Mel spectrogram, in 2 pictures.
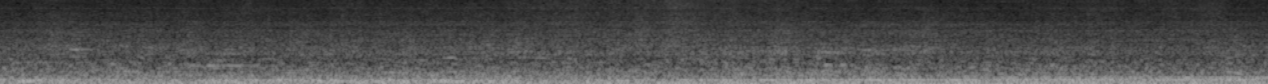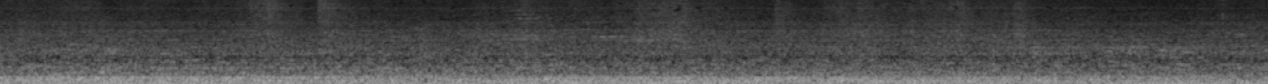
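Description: Supermarket ambience: the steady, low droning hum of open refrigerated display cases, with faint voices of shoppers in the background.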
